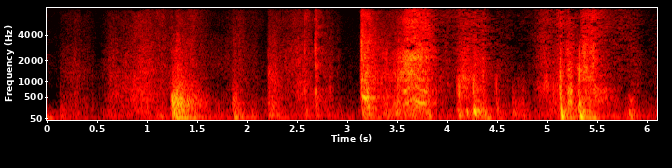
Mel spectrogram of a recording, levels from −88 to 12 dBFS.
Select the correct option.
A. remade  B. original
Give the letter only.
B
